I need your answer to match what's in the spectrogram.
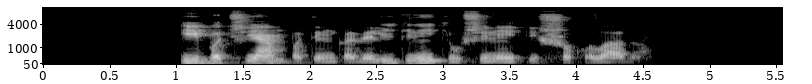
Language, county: Lithuanian, Šiauliai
